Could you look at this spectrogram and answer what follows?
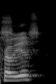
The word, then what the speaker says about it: Proyas: The director of this film, Alex Poyos. I don't know if I'm pronouncing his name wrong. This is what I was so shocked about. And what Proyas? Proyas.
